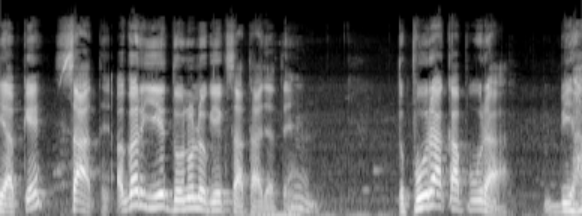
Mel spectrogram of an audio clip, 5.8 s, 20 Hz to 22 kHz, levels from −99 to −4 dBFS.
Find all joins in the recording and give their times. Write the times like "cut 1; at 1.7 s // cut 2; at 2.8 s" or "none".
none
